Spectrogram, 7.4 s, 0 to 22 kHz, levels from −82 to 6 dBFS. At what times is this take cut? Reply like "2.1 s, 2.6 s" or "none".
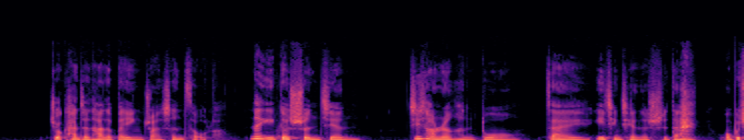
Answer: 2.4 s, 3.7 s, 5.3 s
